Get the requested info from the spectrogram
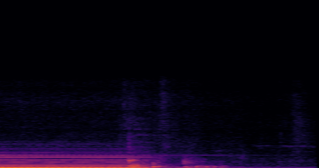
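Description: Digital piano holding a chord; one last chord is struck about a second in, then the sound fades out as the keys are released, ending the piece.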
